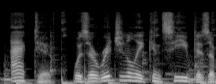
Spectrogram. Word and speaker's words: ACTUV: continuous trail unmanned vessel actuv pronounced active was originally conceived as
